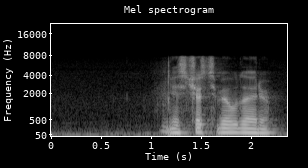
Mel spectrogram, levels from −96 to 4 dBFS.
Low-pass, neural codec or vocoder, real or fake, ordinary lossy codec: none; none; real; none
